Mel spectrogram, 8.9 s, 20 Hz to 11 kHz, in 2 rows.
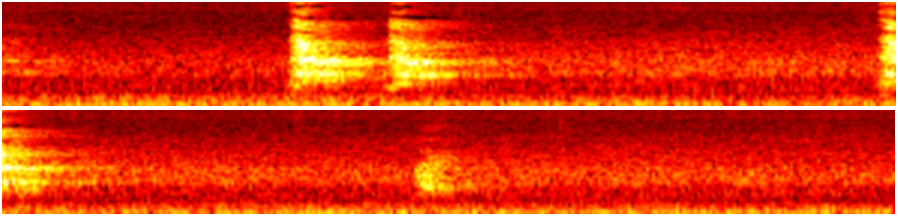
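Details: Barking dogs recorded May 24, 2019, after 7 PM, in a two-hour bout. A quick double bark opens, followed by a lone bark a few seconds later and a softer one near the end, over constant low background hum.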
